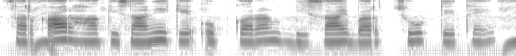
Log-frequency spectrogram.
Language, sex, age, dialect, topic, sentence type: Chhattisgarhi, female, 25-30, Eastern, agriculture, statement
